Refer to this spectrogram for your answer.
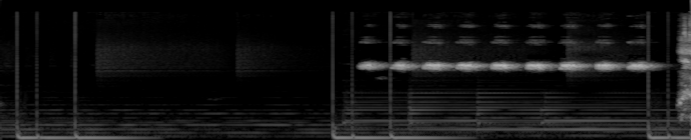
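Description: A bell cricket (suzumushi) chirps in a steady string of high, bright, ringing pulses, clear, over a low background hum with a few soft thumps; the cricket is within sight of the microphone.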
